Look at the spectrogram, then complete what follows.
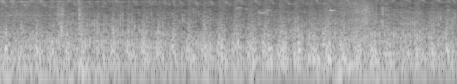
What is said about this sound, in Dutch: We vliegen nu over de buitenwijk van Eindhoven eh, dat gaat heel erg snel met zo'n helikopter, moet ik zeggen.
